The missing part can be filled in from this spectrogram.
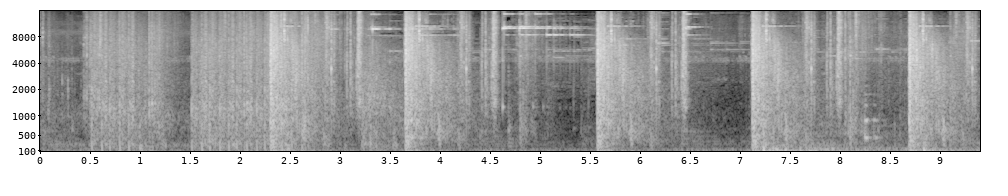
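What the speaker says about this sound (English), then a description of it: "We're going to try the varmint rifle." Varmint rifle firing in a Fallout video game, a string of single loud gunshots spaced a second or two apart, each with a short ringing tail over faint game ambience.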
